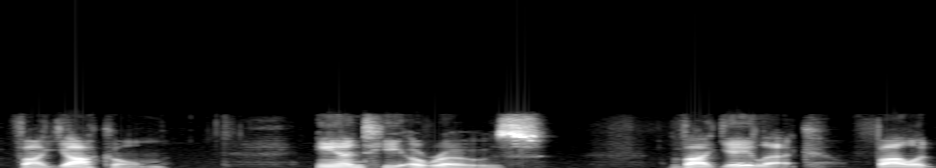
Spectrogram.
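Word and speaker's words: וַיָּקָם: Notice that the stress is on the yod, vayakom, and he arose.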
